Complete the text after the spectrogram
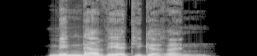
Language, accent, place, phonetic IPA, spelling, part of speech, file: German, Germany, Berlin, [ˈmɪndɐˌveːɐ̯tɪɡəʁən], minderwertigeren, adjective, De-minderwertigeren.ogg
- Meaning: inflection of minderwertig: 1. strong genitive masculine/neuter singular comparative degree 2. weak/mixed genitive/dative all-gender singular comparative degree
